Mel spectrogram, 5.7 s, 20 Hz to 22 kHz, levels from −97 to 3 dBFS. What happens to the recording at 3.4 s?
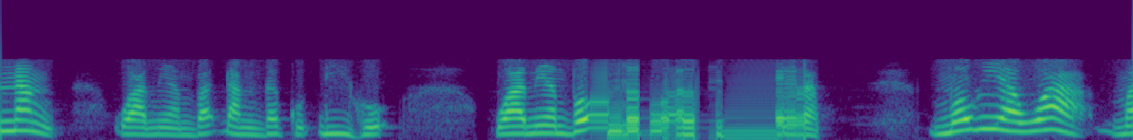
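Right at 3.4 s you're in the middle of a stretch of robotic sound from repeated short buffers, running from about 2.95 to 4.02 s. The speech turns into a stiff, metallic buzz pitched at about 94 Hz that still roughly tracks the talking. That's likely the playback repeating a chunk of around 10.7 ms over and over while fresh audio was skipped, with most of that stretch being repeats. The usual telephone-band ceiling near 3.9 kHz carries on underneath.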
